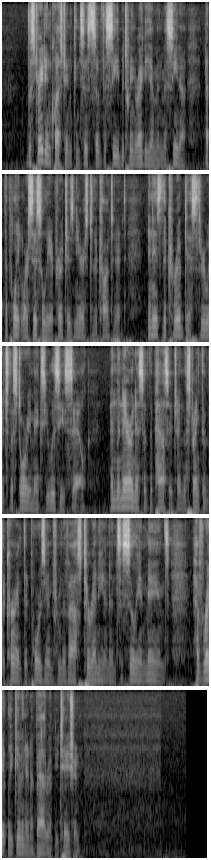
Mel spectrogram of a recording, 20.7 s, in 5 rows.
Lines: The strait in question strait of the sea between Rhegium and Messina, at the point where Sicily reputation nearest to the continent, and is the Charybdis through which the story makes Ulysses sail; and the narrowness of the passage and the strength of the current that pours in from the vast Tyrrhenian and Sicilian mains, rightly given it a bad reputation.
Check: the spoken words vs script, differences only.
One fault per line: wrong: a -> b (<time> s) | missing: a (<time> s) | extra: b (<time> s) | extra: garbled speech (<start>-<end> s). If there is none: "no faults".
wrong: strait -> consists (1.4 s)
wrong: reputation -> approaches (5.1 s)
extra: have (16.3 s)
